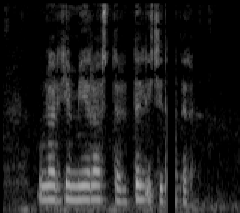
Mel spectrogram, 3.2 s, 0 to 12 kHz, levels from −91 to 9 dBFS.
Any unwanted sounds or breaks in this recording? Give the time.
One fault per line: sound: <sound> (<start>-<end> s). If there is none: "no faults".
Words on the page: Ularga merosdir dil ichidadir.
sound: dropout (2.2-2.4 s)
